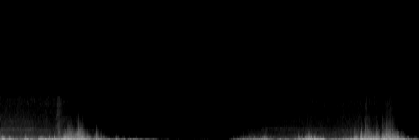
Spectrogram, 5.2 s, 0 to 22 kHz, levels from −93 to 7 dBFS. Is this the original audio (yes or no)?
no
